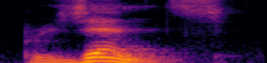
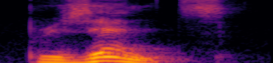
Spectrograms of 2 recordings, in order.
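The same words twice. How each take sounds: No difference in how they are said.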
